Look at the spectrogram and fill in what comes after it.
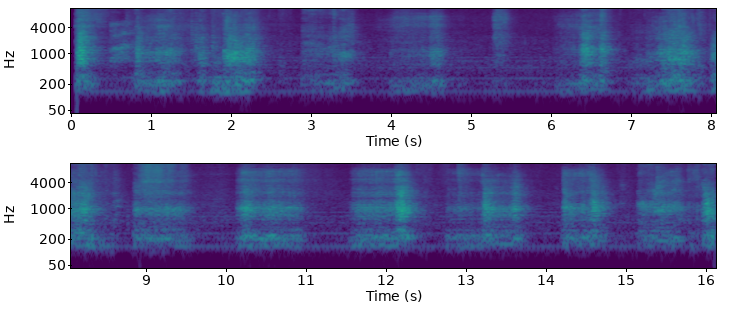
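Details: Two dogs playing tug with a toy made from old t-shirts; broad rough growls come in repeated bursts about every one to two seconds, rising and falling, through the whole stretch.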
